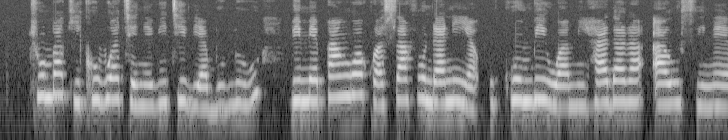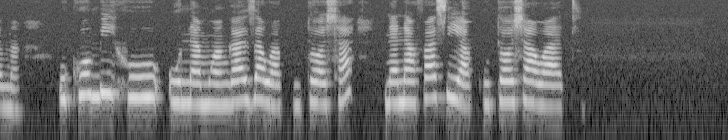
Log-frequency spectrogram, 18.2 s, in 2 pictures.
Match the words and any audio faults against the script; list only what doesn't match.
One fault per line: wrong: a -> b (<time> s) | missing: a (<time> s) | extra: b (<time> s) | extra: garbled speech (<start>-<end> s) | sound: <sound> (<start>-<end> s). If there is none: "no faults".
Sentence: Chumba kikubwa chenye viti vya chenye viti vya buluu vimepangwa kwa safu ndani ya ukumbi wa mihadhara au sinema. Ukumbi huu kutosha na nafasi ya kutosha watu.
missing: chenye viti vya (2.6 s)
extra: una mwangaza wa (11.2 s)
